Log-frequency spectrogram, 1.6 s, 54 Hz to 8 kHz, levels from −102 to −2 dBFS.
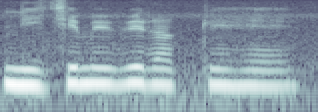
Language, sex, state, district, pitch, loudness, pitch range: Hindi, female, Arunachal Pradesh, Lower Dibang Valley, 185 Hz, -14 LUFS, 175-195 Hz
